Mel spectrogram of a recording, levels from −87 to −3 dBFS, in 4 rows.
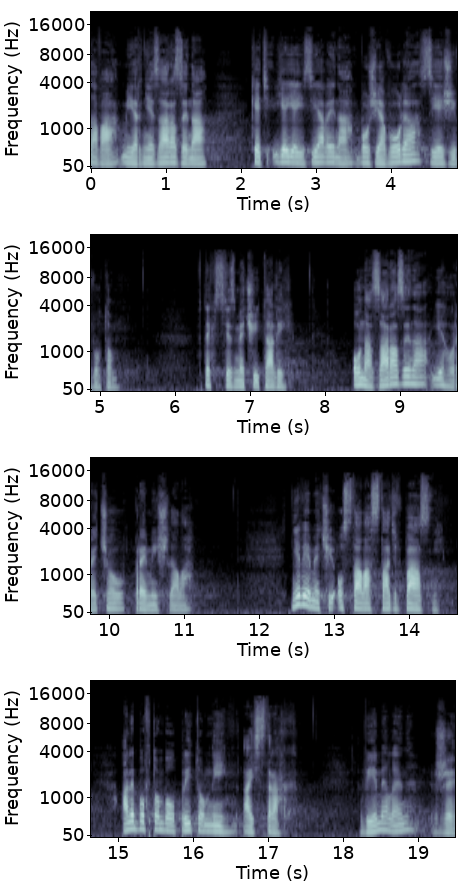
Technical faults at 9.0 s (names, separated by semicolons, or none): none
